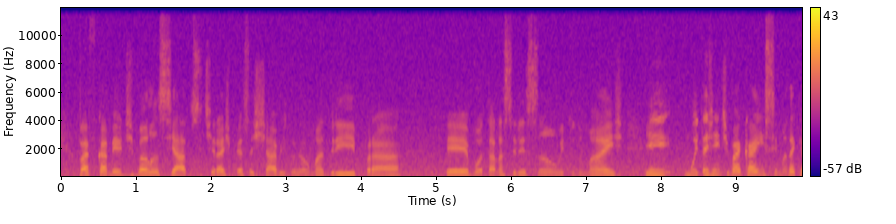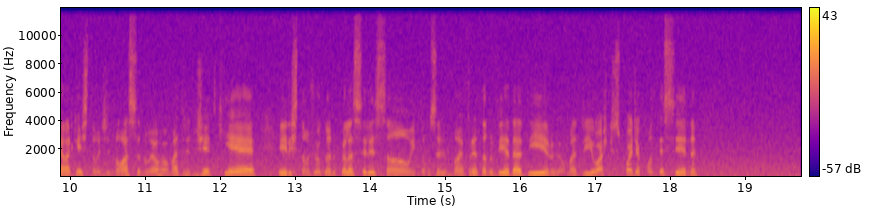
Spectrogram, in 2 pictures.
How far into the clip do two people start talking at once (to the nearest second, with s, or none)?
none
